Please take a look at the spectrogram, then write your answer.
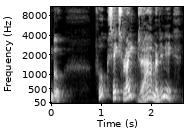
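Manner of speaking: ordinary delivery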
